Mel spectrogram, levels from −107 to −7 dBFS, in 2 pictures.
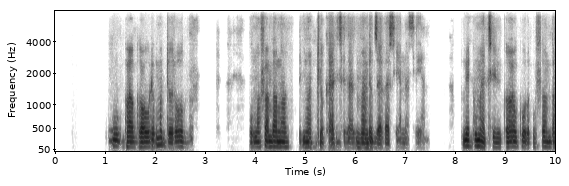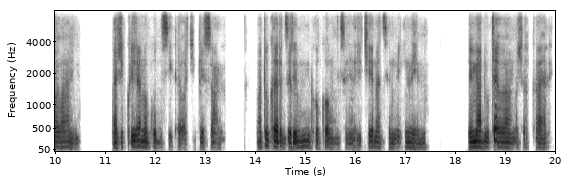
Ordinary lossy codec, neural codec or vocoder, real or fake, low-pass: Opus, 32 kbps; codec, 16 kHz in and 24 kHz out, 0.6 kbps, FireRedTTS-2 codec; fake; 7.2 kHz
